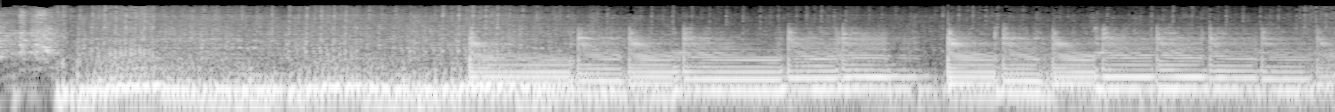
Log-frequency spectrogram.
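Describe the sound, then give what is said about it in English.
A black Ducati motorcycle engine is kicked on and rumbles to life, idling low before being revved hard in several rising bursts, the pitch climbing and dropping with each twist of the throttle. “Parked just outside was a black Ducati motorcycle.”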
